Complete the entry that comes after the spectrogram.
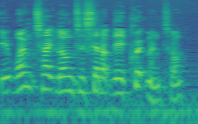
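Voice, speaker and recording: A man's voice: high voice, lively intonation, quick pace, a bit bright, slight background noise. An actor in a radio play, playing a mild young male accomplice who talks in an earnest, deferential way.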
